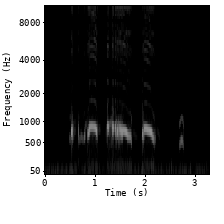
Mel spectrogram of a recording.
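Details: Spotted dove, หลิ่วตัน song used to coax trained doves into singing back: soft coos building to a long rolling note, a falling coo, and a last faint short note.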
